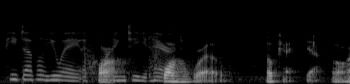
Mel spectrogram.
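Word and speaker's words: Poirot: right there spin dash Diva said pronounced pwa according to okay yeah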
